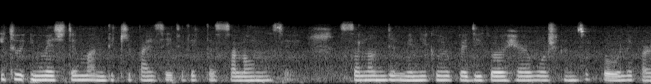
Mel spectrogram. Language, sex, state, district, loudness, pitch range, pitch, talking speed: Nagamese, female, Nagaland, Dimapur, -15 LUFS, 190-200 Hz, 195 Hz, 165 wpm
